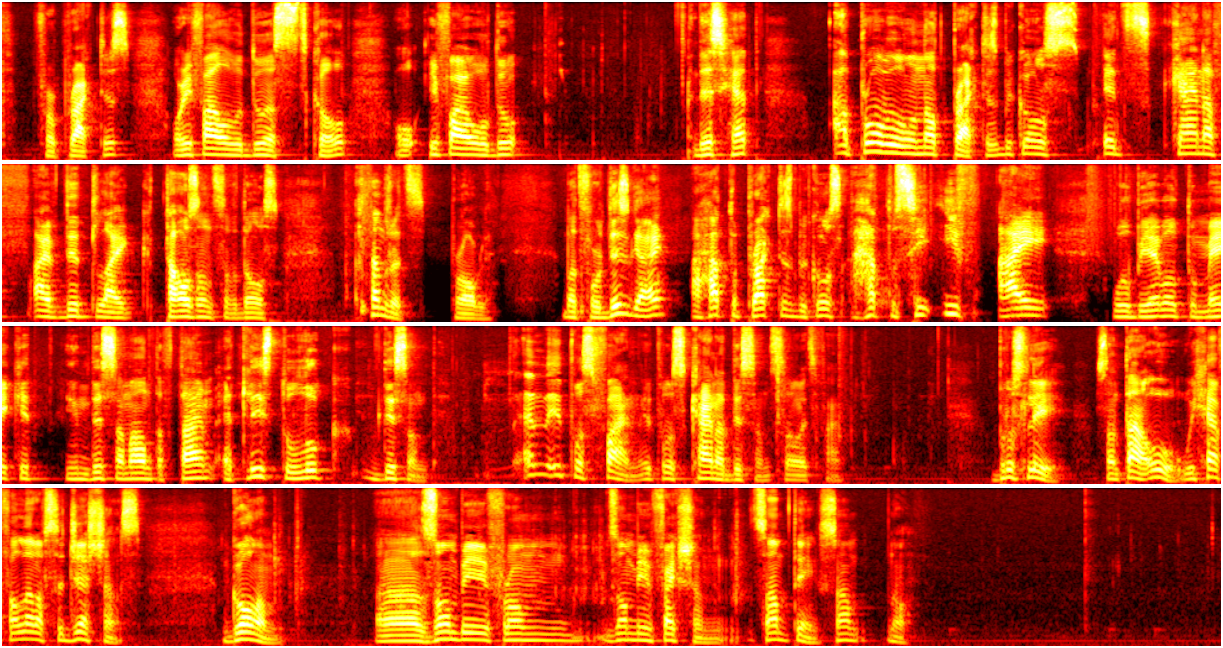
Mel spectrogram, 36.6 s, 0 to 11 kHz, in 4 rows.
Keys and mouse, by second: 29.3 ctrl+Tab, 30.3-31.7 typing, 32.6 alt+q.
